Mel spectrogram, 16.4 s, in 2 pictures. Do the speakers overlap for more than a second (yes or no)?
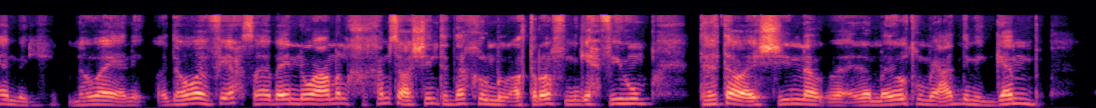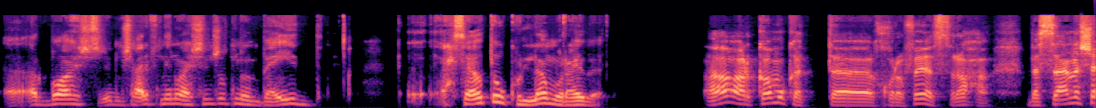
no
